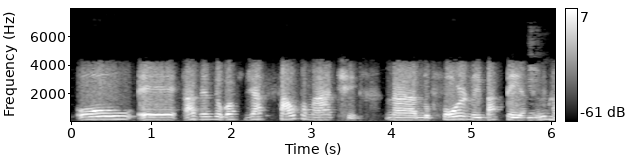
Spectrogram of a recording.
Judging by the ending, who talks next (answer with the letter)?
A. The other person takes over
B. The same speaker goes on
A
